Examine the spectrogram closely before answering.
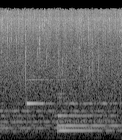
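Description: Steady rain patters on a hard surface, a soft continuous hiss dotted with occasional sharper drops, with faint sustained tones humming underneath. No one speaks.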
